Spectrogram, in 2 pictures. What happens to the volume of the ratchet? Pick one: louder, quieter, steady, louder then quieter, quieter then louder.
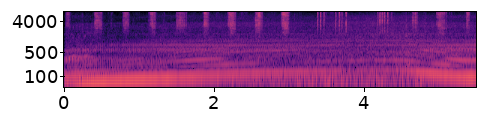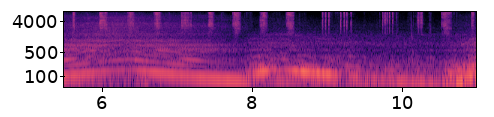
quieter.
